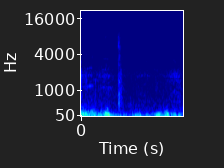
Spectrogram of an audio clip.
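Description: Faint low wind rumble on the microphone, with a single sharp click about three-quarters of a second in.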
